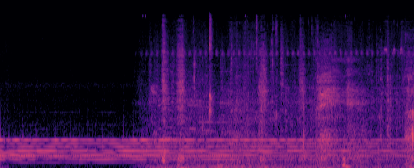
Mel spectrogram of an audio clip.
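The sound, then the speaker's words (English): An atmospheric, environmental audio feedback composition: steady, layered feedback drones hum at several pitches; after a few seconds a busy wash of environmental noise joins in, scattered with soft clicks and clopping knocks beneath the sustained tones. “It's an atmospheric, environmental kind of sound that you can enjoy drifting in and out of.”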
